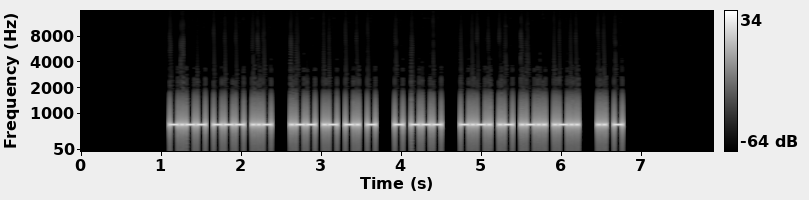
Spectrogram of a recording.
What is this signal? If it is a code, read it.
Morse code, heard as a keyed tone, about 34 wpm, 700 Hz. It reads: YOU WANT TO CALL IT
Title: Sets of 5 Words Encore2 35wpm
